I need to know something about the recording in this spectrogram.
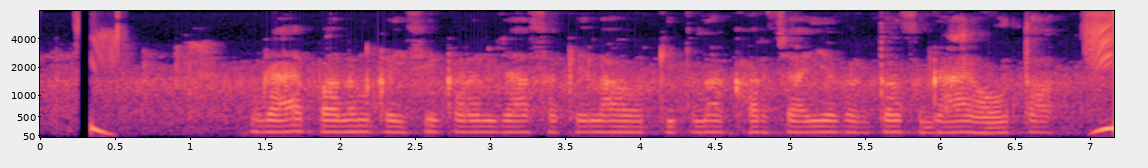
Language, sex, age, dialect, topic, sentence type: Bhojpuri, female, 31-35, Western, agriculture, question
